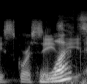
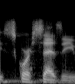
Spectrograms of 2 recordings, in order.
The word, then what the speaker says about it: Scorsese: You cannot say Scorsese and get points on Jeopardy. You have to say Marty Scorsese, which is apparently the correct pronunciation.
